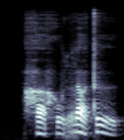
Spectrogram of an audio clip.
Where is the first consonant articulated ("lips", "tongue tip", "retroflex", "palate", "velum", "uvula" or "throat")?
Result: throat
